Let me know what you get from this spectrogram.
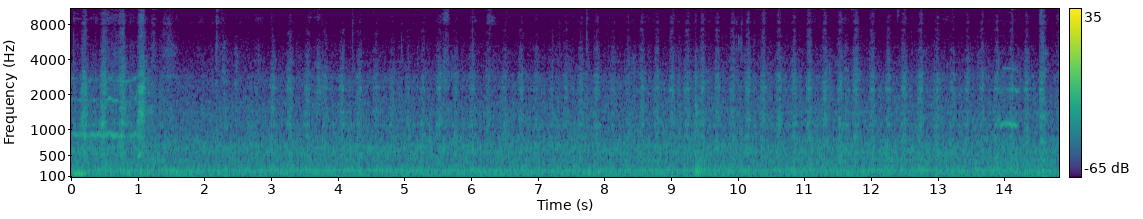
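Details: Rottweiler in labour, giving birth to puppies, panting indoors: soft, rapid breathy puffs repeating steadily throughout, fairly faint, over a constant low electrical hum.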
